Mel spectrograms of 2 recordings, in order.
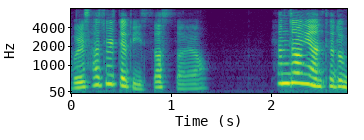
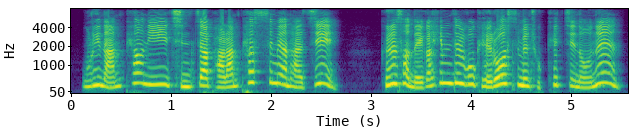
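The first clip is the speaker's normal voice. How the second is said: raised, pointed, indignant voice; loud, higher-pitched accusing tone; angry accusation; 5 semitones higher, 5 dB louder than usual. A narrator's reading. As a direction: confront a spiteful friend. Wife accuses friend in acted quarrel.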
